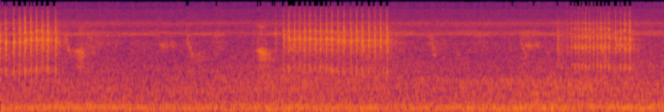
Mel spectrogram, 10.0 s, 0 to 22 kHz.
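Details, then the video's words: Bull-headed shrike calling while holding a mantis in its beak and looking around, mostly ground calls: three bursts of rapid, harsh rattling chatter, the longest near the middle, over a steady background hiss. "カマキリを口に咥えて自慢気に鳴くモズ～３種類の鳴き声～Bull-headed shrike"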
